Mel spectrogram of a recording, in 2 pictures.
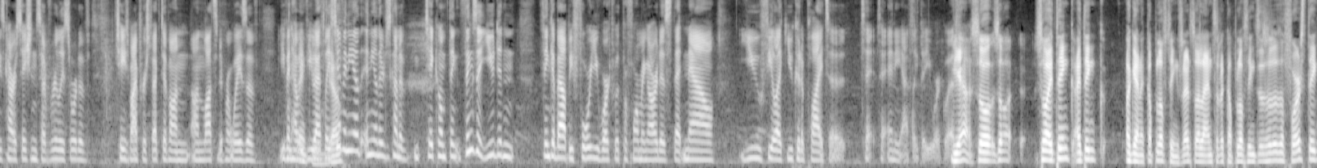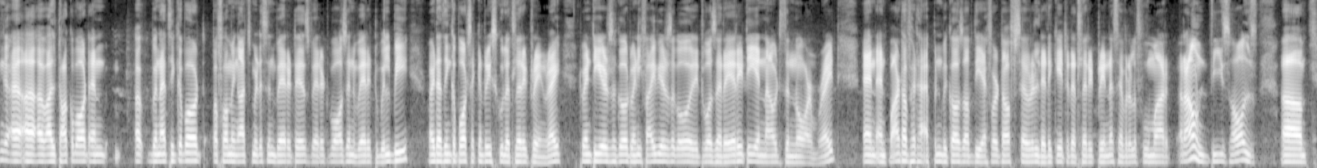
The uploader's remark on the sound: live in the expo hall in Las Vegas during the 2019 NATA Convention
